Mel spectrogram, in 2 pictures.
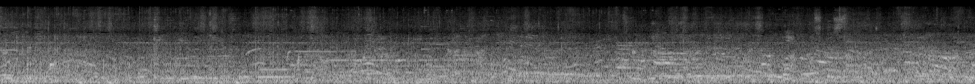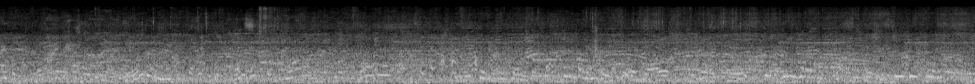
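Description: A large crowd chatters and murmurs all around outdoors.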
